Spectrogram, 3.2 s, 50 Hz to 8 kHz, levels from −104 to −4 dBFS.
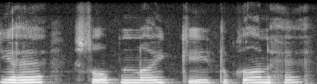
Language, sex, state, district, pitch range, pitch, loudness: Hindi, female, Uttar Pradesh, Shamli, 235-245 Hz, 240 Hz, -16 LUFS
